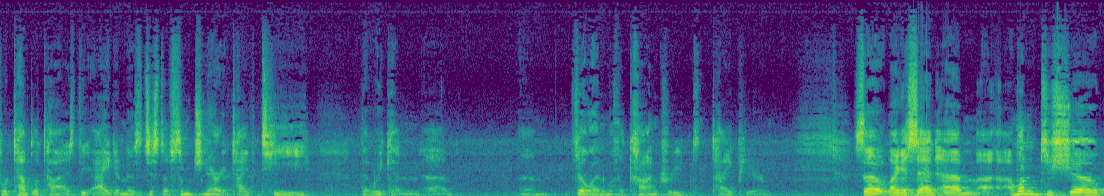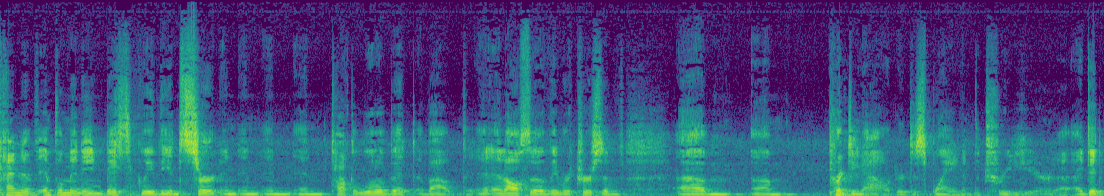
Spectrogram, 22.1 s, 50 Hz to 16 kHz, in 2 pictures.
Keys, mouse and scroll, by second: 6.6 scroll down 2, 7.2-7.9 scroll down 4.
